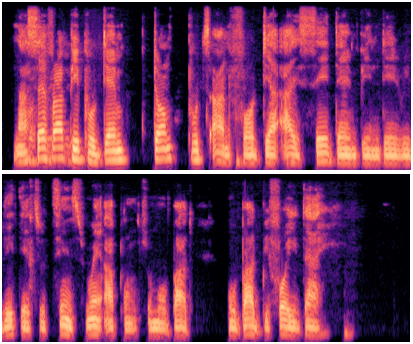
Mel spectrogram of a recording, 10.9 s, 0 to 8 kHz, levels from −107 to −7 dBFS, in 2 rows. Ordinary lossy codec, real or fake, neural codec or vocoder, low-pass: none; real; none; 7.2 kHz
